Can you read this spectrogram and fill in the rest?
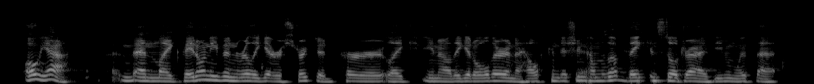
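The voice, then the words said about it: Midwestern American accent. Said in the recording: “I can really like hear your Midwestern accent ... the like second most like Midwestern person that I've met. Like just because of your accent.”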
